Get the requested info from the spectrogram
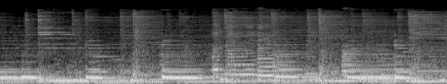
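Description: Live jazz-blues group playing a mid-tempo tune: tenor saxophone and electric guitar over bass and drums, with a short melodic figure repeating about once a second.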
